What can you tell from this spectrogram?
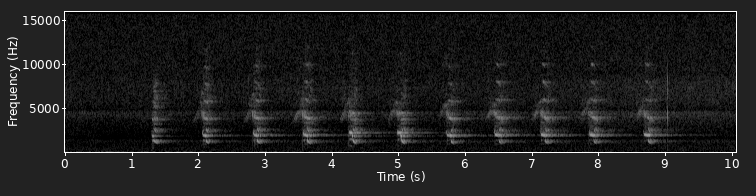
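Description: Golden eagle calling: a series of eleven short notes, each falling in pitch, evenly spaced at a little over one a second, starting about a second in and stopping near the end.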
